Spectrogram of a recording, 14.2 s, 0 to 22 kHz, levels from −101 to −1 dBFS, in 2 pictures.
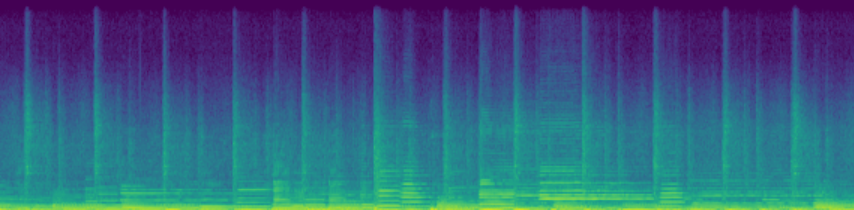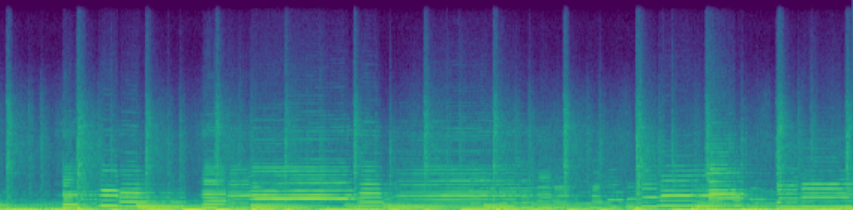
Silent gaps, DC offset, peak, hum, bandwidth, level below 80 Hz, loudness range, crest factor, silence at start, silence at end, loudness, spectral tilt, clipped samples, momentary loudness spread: none; under 0.1%; -2 dBFS; none; 12.5 kHz; -22 dBFS; 2 LU; 14 dB; 0 s; 0 s; -17 LUFS; -6.5 dB/octave; under 0.1%; 5 LU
